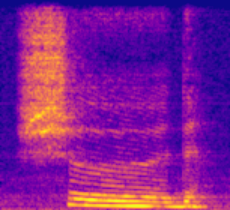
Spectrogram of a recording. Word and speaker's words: should: that's in the middle should do we hear the L know and the O you does it say owl like we're used to know in fact many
